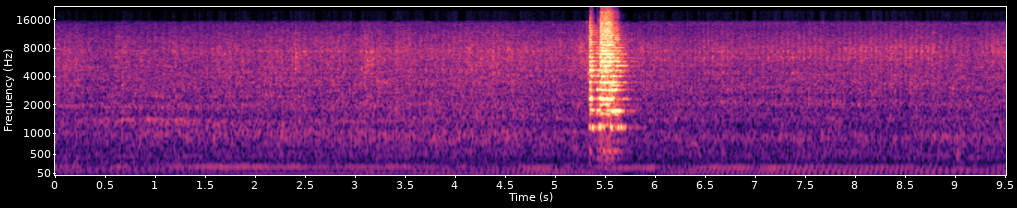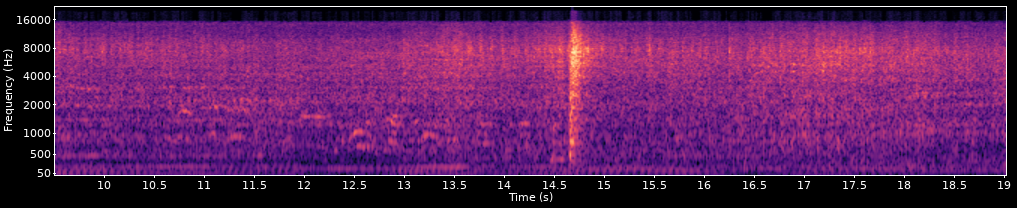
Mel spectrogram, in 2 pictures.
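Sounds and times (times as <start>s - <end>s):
heavy vehicle engine running: 0.0s - 19.0s
high-pitched horn toot: 5.3s - 6.2s.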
